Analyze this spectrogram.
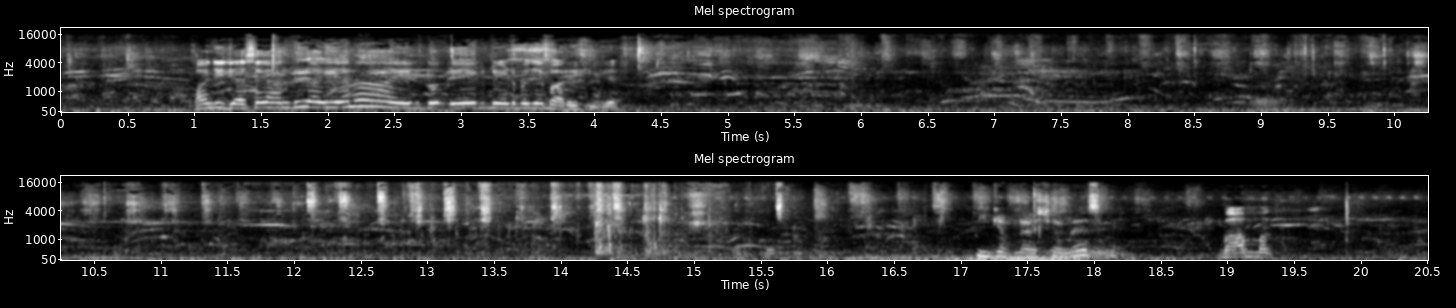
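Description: A young child shouts loudly and shrilly nearby.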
